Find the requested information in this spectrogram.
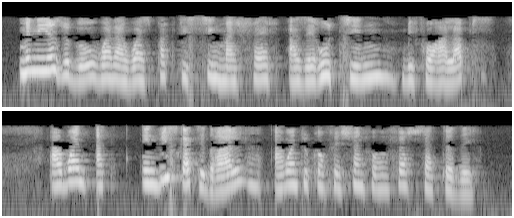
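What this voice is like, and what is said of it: French accent. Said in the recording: “my accent, I'm French.”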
